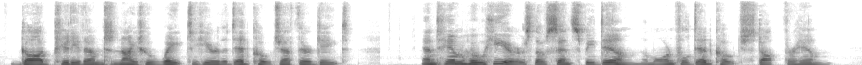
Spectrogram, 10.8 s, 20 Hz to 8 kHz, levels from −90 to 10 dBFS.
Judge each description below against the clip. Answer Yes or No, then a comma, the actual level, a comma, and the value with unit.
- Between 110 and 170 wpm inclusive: Yes, average, 165 wpm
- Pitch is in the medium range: Yes, medium, 175 Hz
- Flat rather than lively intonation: Yes, narrow, 1.9 semitones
